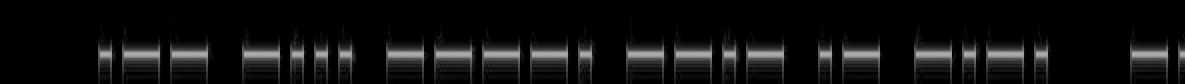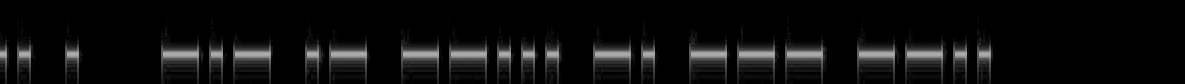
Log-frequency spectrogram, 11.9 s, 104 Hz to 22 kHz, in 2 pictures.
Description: Morse code, heard as a keyed tone, about 20 wpm, 700 Hz. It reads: WB9QAC DE KA7NOZ
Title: USA Callsign DE Callsign - 6 Characters - 20wpm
